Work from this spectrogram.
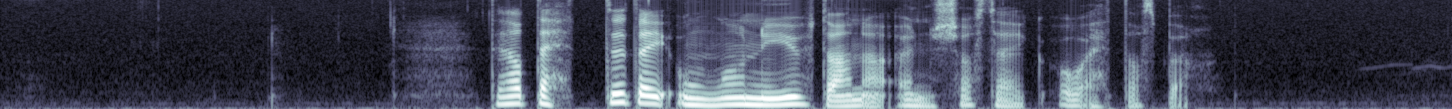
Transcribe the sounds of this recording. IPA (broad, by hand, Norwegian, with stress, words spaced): ˈdeː ˈæːʁ ˈdɛtə ˈdæɪ ˈʊŋ ˈoː ˈnyːʉːtˌdɑnɑ ˈœnʃəʁ ˈseːɡ ˈoː ˈɛtəʁˌspœʁ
